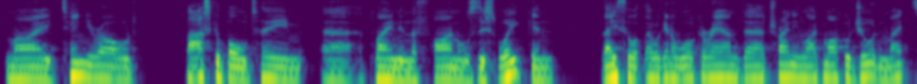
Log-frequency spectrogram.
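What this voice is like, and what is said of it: Husky voice. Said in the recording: “you can probably tell by my voice, mate, it's going a little bit husky... now my voice is quite husky”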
